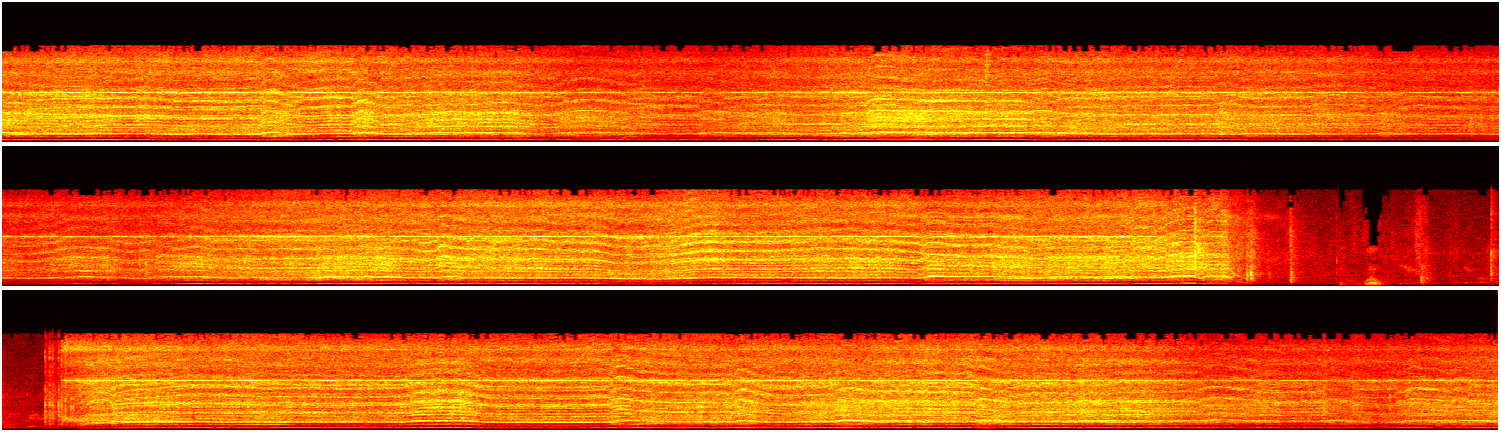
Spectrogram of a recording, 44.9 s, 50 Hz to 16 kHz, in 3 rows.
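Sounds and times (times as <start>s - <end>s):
toy drone motors whining: 0.0s - 27.6s, 30.4s - 44.9s.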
